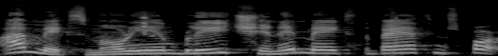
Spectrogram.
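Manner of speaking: very high-pitched cartoon character voice. Retelling a favorite King of the Hill moment: imitating Peggy Hill. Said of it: "Peggy is talking to Hank ... she'd be like".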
